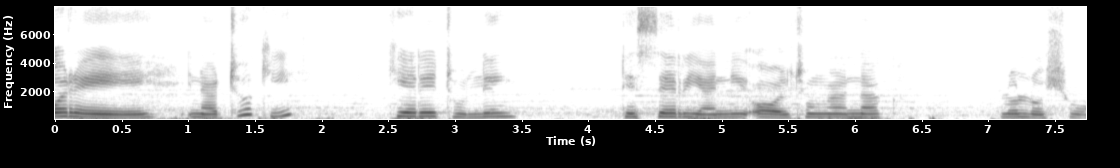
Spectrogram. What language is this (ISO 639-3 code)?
mas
